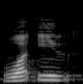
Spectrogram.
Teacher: وَإِذْ میں واو کو نرم سے ادا کریں گے، حمزہ کو ذال کے ساتھ ملانا ہے، ذال باریک حرف ہے، باریک ادا ہوگا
